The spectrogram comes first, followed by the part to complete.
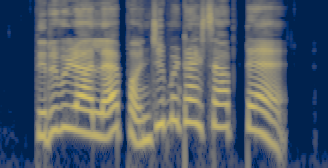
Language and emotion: Tamil, happy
